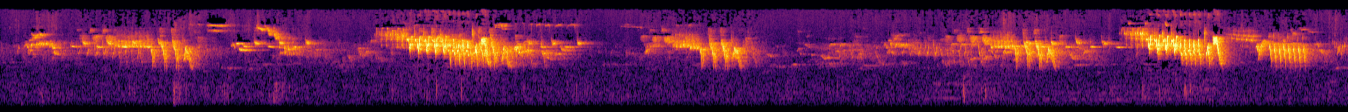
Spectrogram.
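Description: A songbird singing in about six phrases of rapid high chirps and trills, each lasting a few seconds, with short pauses between.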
